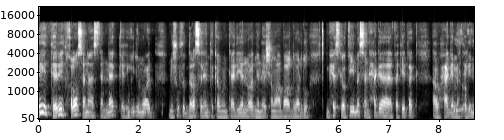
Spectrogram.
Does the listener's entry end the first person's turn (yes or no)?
no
